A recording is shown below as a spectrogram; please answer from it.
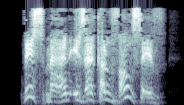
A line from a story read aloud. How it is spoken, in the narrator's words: Jean bellowed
